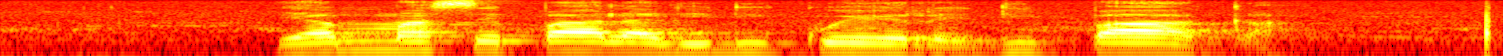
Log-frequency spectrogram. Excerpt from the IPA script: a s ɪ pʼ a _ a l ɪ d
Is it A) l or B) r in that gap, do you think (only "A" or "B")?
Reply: A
